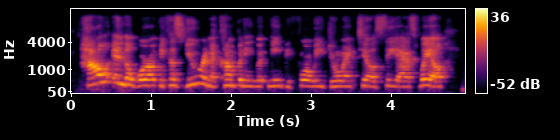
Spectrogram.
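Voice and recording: A woman speaks at a fairly quick pace and a fairly high pitch, with ordinary pitch variation and a bright, sharp tone.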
